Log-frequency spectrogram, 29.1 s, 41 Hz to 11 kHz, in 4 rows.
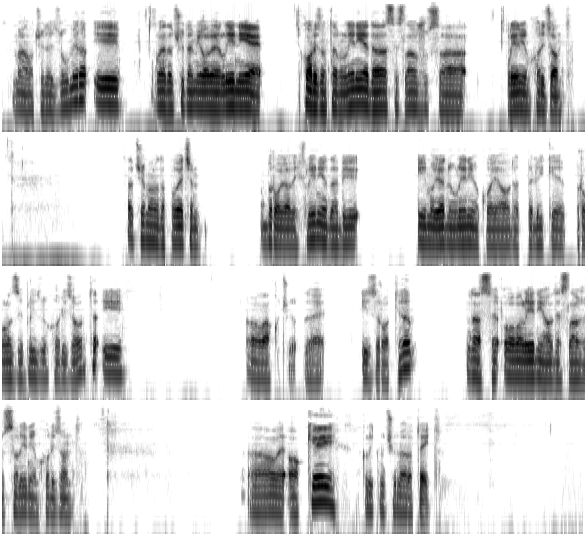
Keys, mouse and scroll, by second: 9.4-11.4 drag, 12.5-18.7 drag, 19.2-19.8 ctrl+scroll down 2, 19.8-20.2 ctrl+scroll down 1, 20.4-20.9 ctrl+scroll down 2, 22.4-23.5 ctrl+scroll up 2, 26.3 click, 27.0 click.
